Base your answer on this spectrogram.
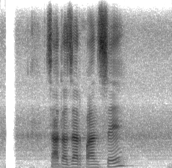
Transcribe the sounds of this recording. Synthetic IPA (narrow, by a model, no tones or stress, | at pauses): sat̪ɦʌd͡zarpãnt͡sse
